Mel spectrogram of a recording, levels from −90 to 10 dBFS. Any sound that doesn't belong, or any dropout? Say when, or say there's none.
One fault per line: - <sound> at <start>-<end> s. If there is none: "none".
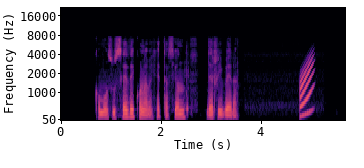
- chirp at 4.8-5.1 s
